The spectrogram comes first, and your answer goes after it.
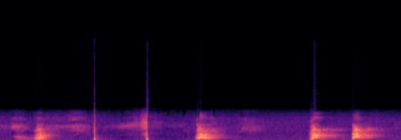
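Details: A pet dog barks in short, rough bursts, four barks spread over five seconds, with two sharp knocks between the first barks and a quiet room behind.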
